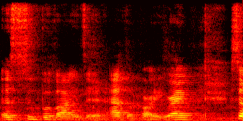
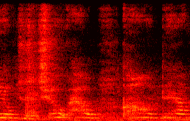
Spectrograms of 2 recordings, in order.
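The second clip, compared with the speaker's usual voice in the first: put-on soft, higher-pitched boyfriend voice; retold hushed calming; 8 semitones higher, 11 dB quieter than usual. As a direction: imitate him quietly talking her down.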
